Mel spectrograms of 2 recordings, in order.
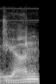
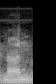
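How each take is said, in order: First: ज्ञान with a clear j, "jñaan"; ज्ञान pronounced "jiyaan" the Sanskrit way; Sanskrit pronunciation. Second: ज्ञान said as "gyaan", hard g at the start; ज्ञान in the everyday north Indian way, "gyaan"; ज्ञान pronounced "gyaan" as most people say it; common pronunciation. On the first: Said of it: "हम लोग ज्ञान बोलते हैं". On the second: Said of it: "आप लोग ज्ञान बोलते हैं". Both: Shown as a demonstration.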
